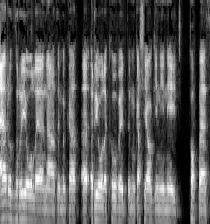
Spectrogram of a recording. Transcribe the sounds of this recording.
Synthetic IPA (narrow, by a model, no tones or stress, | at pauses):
ɛɾðrɪoːlˠɛənaðɪmənɡaərɪjoːlˠɛkʰoːvɨd̚ðɪmənɡaɬiɔɡinineɨd̥pʰɔpʰɛθ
